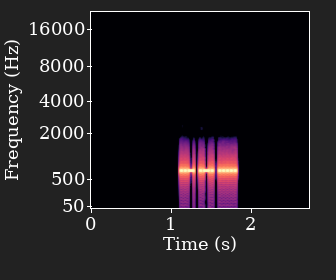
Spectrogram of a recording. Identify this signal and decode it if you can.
Morse code, heard as a keyed tone, about 50 wpm, 700 Hz. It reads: UR5
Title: Callsign Prefixes for Top 25 DXCC - 50wpm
